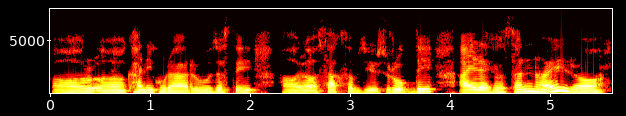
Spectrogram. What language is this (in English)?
Nepali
